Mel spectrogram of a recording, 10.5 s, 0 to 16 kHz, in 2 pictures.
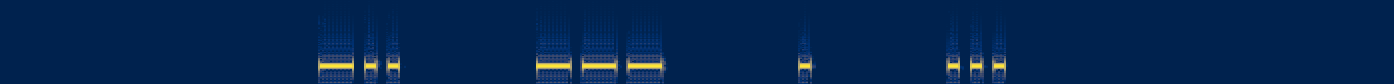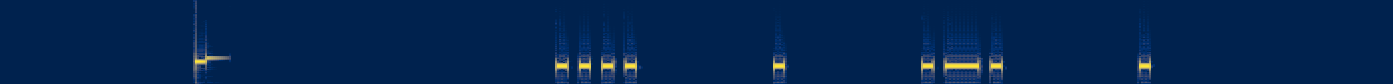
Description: Morse code, heard as a keyed tone, about 28 wpm, spaced as for 13 wpm, 700 Hz. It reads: DOES HERE
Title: 4x Character Spacing - Top 500 Words - 28wpm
